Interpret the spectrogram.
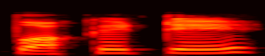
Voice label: Female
